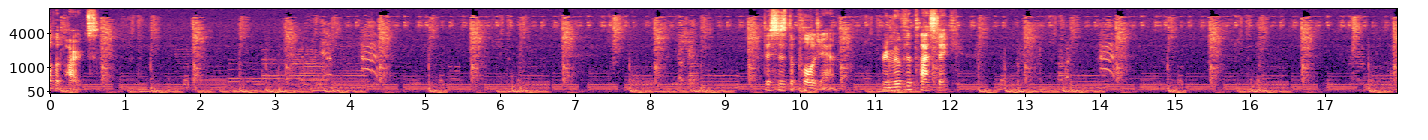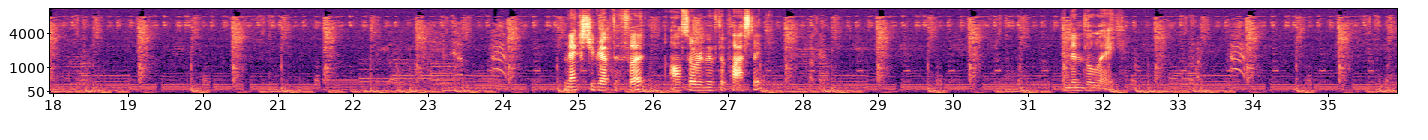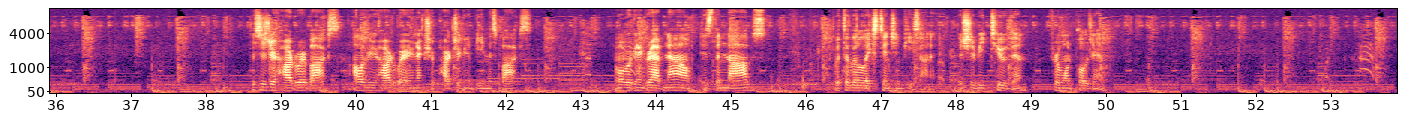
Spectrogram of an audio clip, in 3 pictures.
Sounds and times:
Speech: 0.0 - 0.7, 9.6 - 12.1, 24.8 - 27.5, 31.5 - 32.3, 38.6 - 42.3, 43.0 - 45.5, 46.4 - 50.1
Music: 0.0 - 53.8.

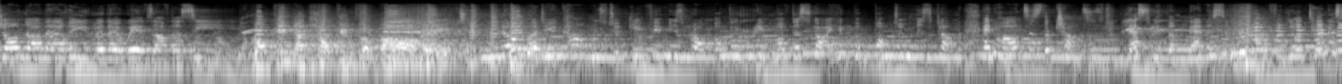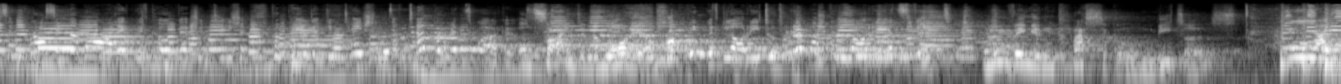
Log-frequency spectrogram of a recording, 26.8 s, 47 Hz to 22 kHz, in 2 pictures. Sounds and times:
Music: 0.0 - 25.3, 25.9 - 26.8
Speech: 17.0 - 26.8.

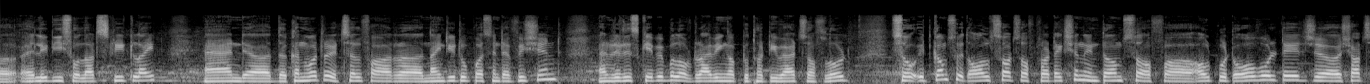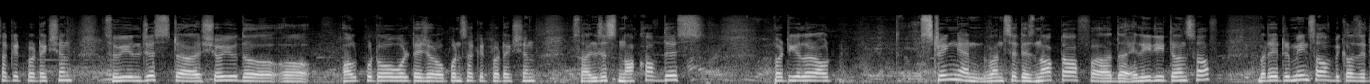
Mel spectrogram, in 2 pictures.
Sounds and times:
Speech: 0.0 - 27.4.

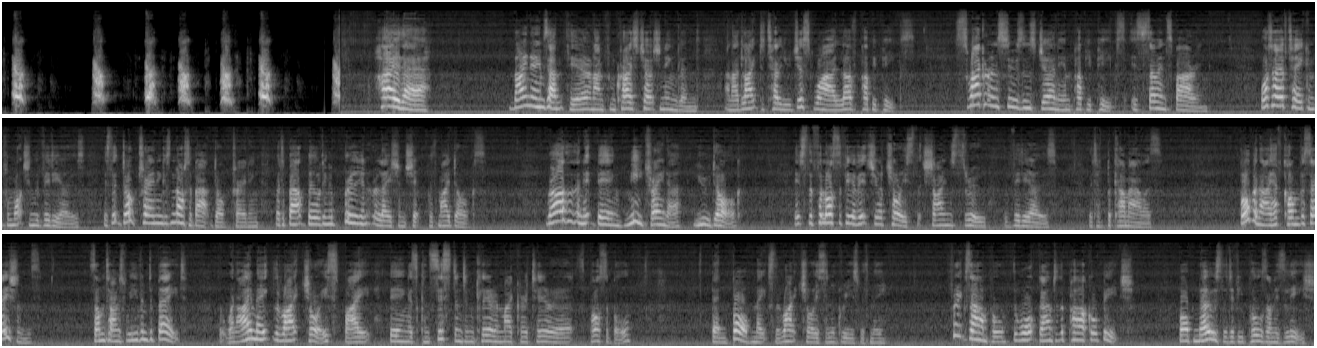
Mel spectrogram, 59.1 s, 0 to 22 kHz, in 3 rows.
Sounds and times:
Speech: 5.6 - 6.5, 7.6 - 13.7, 14.3 - 18.1, 18.9 - 27.0, 27.9 - 30.8, 31.6 - 37.1, 38.2 - 40.0, 40.7 - 48.8, 50.0 - 52.7, 53.6 - 56.4, 57.0 - 59.0.

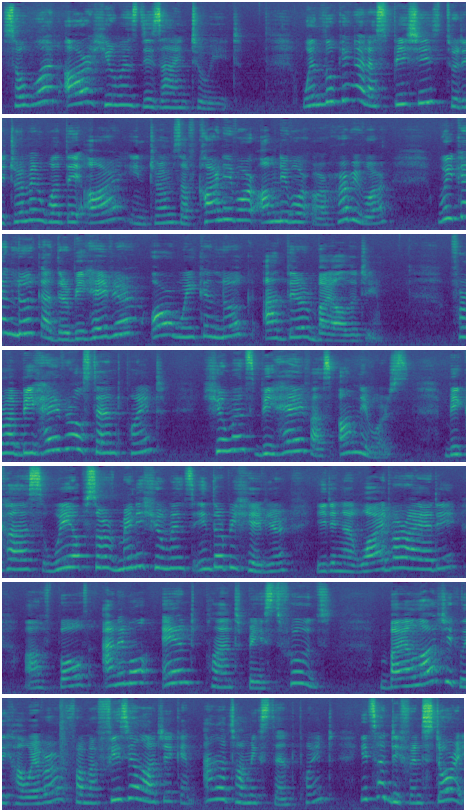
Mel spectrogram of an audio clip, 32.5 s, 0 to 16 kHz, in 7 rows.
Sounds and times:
Speech: 0.0 - 2.4, 3.0 - 13.2, 13.8 - 32.4.

